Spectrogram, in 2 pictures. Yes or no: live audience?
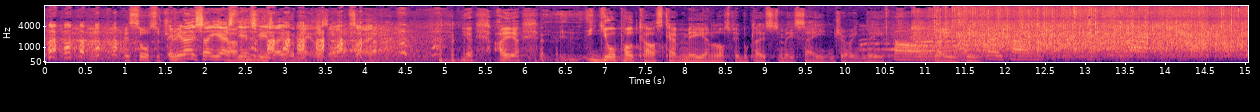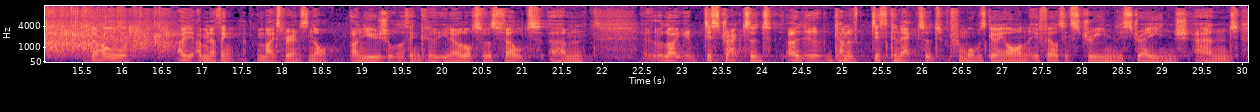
yes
